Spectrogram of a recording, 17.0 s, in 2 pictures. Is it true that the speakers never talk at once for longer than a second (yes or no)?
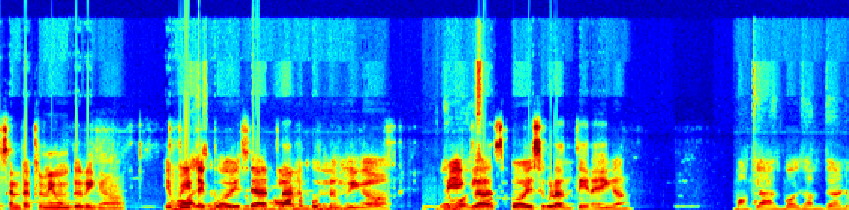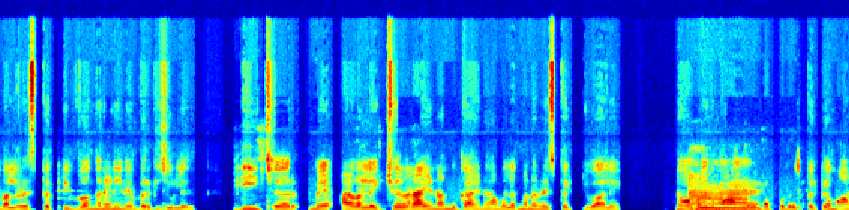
no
